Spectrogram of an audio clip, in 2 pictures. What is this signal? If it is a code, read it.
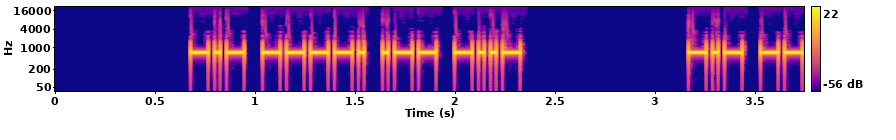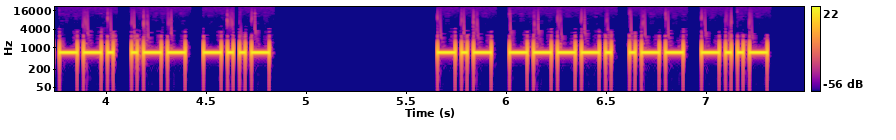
Morse code, heard as a keyed tone, about 40 wpm, 700 Hz. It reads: K9WX K9WX K9WX
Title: Easy Call Signs Repeated 3x - 40wpm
